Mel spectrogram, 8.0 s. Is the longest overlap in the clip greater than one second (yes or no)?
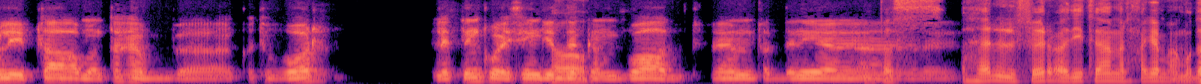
no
